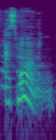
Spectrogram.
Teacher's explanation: Aswang with the emphasis on the second syllable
